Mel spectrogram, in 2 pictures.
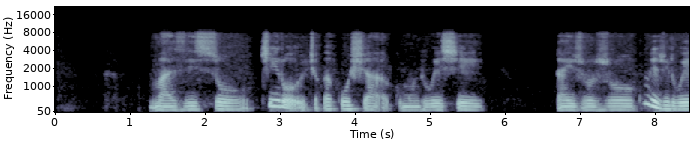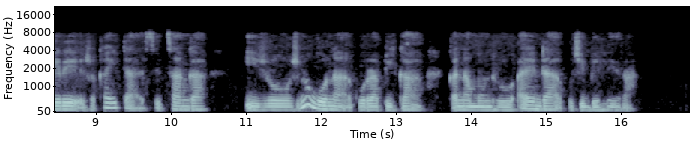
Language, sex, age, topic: Ndau, female, 25-35, health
